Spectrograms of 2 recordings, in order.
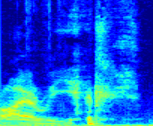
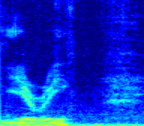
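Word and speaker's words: eyrie: kind of nest uh eerie or ire it gives us several pronunciations i don't know which one is right eerie okay google tells me it's eerie it's a large nest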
